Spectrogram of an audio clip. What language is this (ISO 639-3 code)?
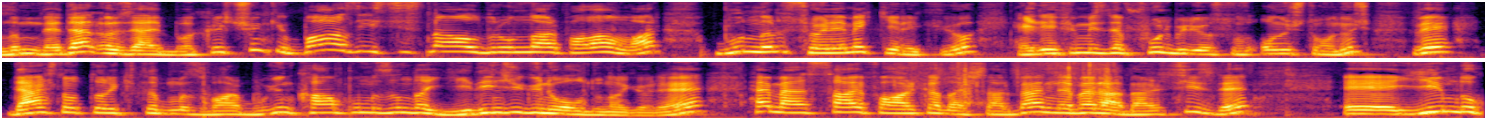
tur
